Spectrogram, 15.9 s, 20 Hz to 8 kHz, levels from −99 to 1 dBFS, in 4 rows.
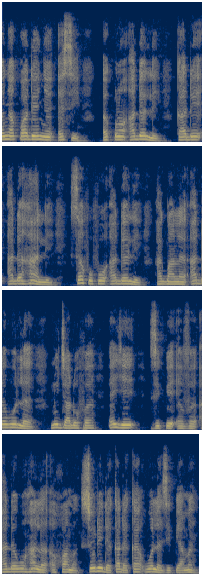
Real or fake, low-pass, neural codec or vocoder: real; 7.2 kHz; none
